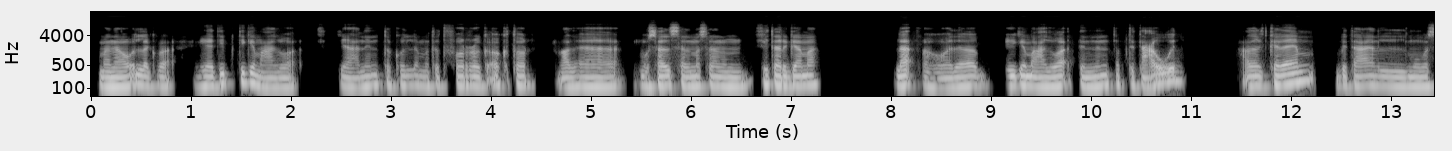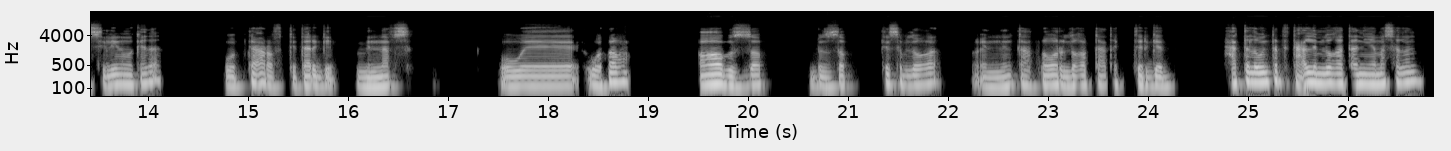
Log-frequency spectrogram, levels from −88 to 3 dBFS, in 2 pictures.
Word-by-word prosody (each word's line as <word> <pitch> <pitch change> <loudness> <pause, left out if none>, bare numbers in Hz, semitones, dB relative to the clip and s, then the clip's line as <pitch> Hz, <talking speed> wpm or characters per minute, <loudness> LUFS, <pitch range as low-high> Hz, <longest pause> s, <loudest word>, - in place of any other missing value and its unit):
ما 110 -2 +1
أنا 105 0 +5
هاقول 125 +3 +2
لك 110 -2 -1
بقى، 110 -1 -2 0.2
هي 110 +1 +1
دي 110 +5 0
بتيجي 140 +2 -1
مع 100 -5 +1
الوقت 100 0 -3 0.3
يعني 105 0 -1
أنت 125 +1 -4
كل 120 +1 -4
ما 110 -1 -3
تتفرّج 110 +1 -2
أكتر، 115 0 -2 0.3
على 105 +1 +1 0.2
مسلسل 115 0 +3
مثلًا 110 -1 +1
في 125 - -2
ترجمة، 120 0 +2 0.8
لأ، - - +4
فهو 100 -1 -4
ده 110 +3 +2 0.3
بييجي 120 +1 +1
مع 110 -2 +3
الوقت 110 +2 +1
إن 105 0 +2
أنت 120 +1 -1
بتتعوّد 80 - +1 0.6
على 115 +1 0
الكلام 130 +9 +3 0.2
بتاع 115 +1 -1
الممثلين 110 +2 0
وكده 140 +6 -1 0.6
وبتعرف 110 +1 -1
تترجم 110 +1 -1 0.2
من 105 0 +2
نَفْسك، 115 0 0 0.9
و 110 +1 +1 0.6
وطبعًا 150 +6 +2 0.7
آه 130 +2 +8
بالضبط، 120 +1 0 0.4
بالضبط 110 +1 -3 0.3
تكتسب 135 -1 -1
لغة 130 +5 -1 0.3
وإن 105 0 -2
أنت 120 +3 -3
هتطوّر 120 +2 0
اللغة 120 +2 0
بتاعتك 120 +1 -6
كتير 120 -3 0
جدًا، 110 -1 -1 0.5
حتى 140 +3 +1
لو 145 0 +7
أنت 150 +2 +3
بتتعلم 145 -2 +3
لغة 140 -1 +4
تانية 135 0 +3
مثلًا 145 +4 +1
115 Hz, 135 wpm, -23 LUFS, 110-125 Hz, 0.9 s, آه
